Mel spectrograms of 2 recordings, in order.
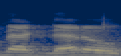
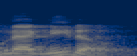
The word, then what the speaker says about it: Magneto: cool and I pronounced I even pronounced magnetto Magneto yeah I got it wrong again all right so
